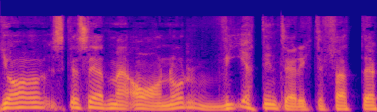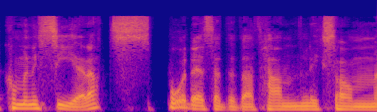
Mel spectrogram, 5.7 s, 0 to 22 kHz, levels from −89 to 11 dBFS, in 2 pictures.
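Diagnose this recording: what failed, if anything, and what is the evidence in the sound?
Network stage: a lost packet rebuilt from error correction at 0.61 s. One 20 ms frame of speech turns briefly rougher and noisier, with no gap. The packet was lost, and the decoder played the low-bitrate Opus copy carried in the following packet, so the audio stays continuous at reduced quality.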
